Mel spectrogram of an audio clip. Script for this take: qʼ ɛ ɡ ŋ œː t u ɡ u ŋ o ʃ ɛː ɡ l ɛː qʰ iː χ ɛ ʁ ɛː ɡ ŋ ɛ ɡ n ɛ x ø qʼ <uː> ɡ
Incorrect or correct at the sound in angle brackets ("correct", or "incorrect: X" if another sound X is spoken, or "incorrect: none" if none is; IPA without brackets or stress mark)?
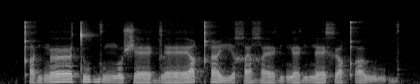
correct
